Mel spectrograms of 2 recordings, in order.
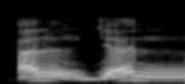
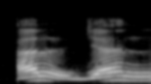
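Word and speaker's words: الجنة: Jadi intinya kalau ada mim tasydid dan juga nun tasydid itu bacanya harus dengung alias ditahan lebih lama.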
